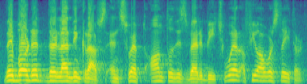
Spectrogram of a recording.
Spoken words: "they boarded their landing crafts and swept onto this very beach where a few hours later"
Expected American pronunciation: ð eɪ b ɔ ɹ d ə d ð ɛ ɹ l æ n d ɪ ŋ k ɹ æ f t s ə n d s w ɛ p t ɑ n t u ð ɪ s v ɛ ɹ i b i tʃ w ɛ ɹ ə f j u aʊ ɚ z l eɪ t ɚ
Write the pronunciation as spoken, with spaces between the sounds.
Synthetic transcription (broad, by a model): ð eɪ b ɔ ɹ d ə d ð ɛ ɹ l æ n d ɪ ŋ k ɹ æ f t s ə n d s w ɛ p t ɑ n t u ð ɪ s v ɛ ɹ i b i tʃ w ɛ ɹ ə f j u aʊ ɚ s l eɪ t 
